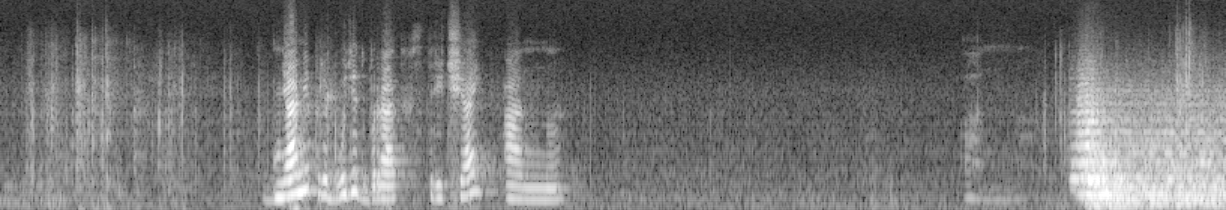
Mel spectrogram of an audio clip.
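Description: Paper rustles as a letter is unfolded.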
